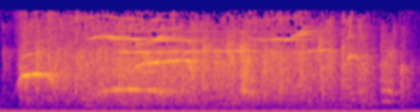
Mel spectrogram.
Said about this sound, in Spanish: Un aplauso para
